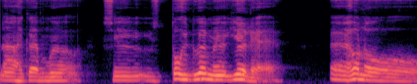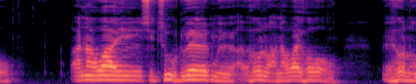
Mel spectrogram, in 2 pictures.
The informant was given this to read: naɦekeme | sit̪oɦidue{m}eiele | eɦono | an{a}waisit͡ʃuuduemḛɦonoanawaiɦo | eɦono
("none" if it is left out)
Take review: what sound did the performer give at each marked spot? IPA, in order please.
m, a

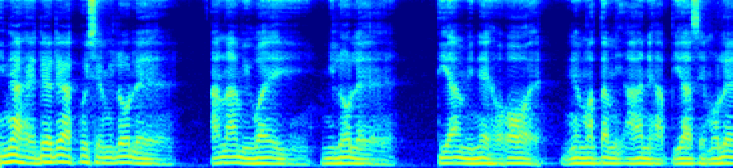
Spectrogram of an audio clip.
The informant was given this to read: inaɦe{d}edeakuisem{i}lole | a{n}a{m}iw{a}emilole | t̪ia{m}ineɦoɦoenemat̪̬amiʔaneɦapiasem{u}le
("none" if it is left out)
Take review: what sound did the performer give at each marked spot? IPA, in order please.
d, i, n, m, a, m, o

